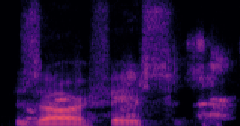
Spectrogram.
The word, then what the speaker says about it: Czarface: yeah, my okay, that's how you pronounce it, Yeah. Scarface. Czarface.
